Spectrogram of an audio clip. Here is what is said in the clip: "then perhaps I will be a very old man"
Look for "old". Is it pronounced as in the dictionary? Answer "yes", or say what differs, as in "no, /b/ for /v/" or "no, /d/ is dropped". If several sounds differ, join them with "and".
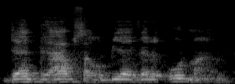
no, /l/ is dropped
